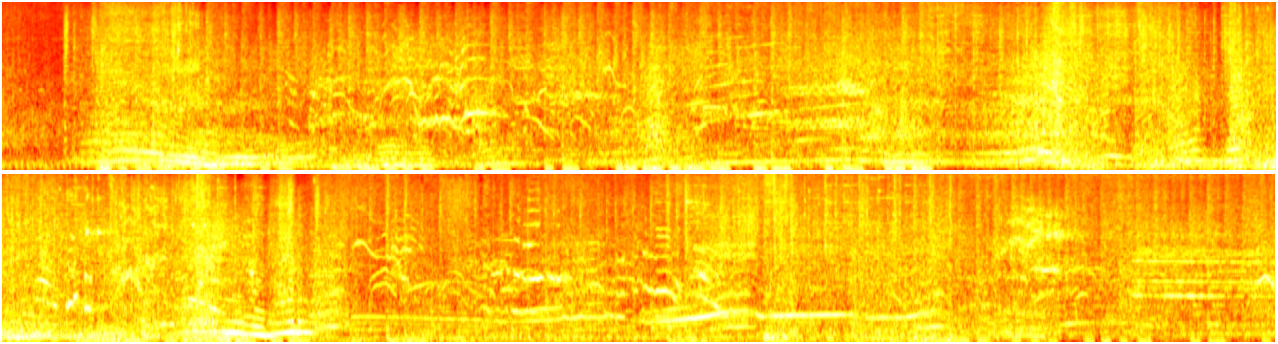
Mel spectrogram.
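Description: Film chase soundtrack: Mini Cooper engines revving hard, their pitch rising and falling through the gears, with tyres squealing and a few sharp thumps, over score music.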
